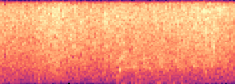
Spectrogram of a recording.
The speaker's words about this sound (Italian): Il vento sta facendo il suo, il suo lavoro.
